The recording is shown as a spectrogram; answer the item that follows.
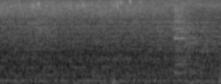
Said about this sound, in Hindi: हमारे जो प्याज हैं वो फ्राई होने वाले हैं।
